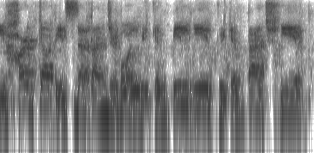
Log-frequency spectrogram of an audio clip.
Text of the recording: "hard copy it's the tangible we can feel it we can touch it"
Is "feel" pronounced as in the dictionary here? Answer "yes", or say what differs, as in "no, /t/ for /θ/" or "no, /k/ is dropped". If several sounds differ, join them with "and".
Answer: no, /p/ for /f/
